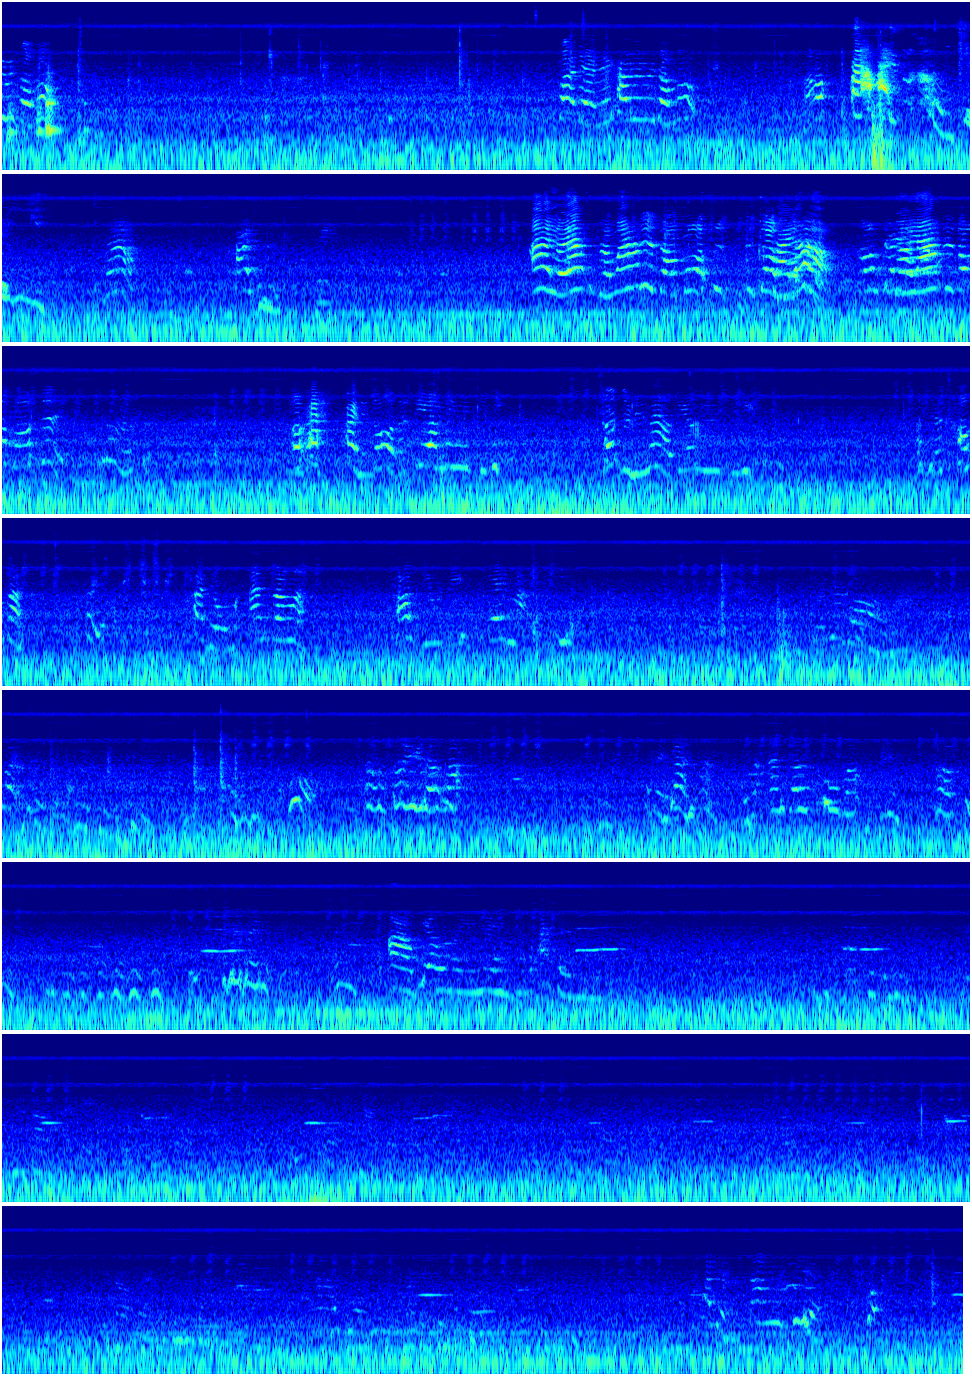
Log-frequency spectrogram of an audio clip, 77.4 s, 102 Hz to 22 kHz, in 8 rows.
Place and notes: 台東森林公園, Taitung City - Children
In the park, Children's play area
Zoom H2n MS+ XY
